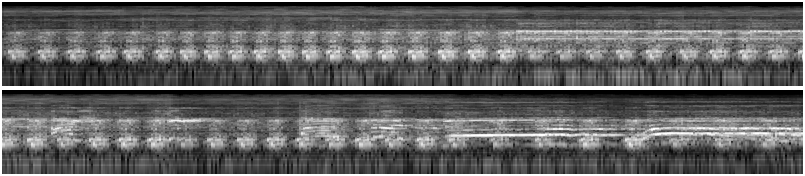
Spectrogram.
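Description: Lionel Polar Express battery-powered toy steam locomotive playing its sound effects through a small built-in speaker: a rapid, even steam chuffing throughout, with a multi-note whistle joining about two and a half seconds in and further whistle tones near the end.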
